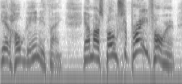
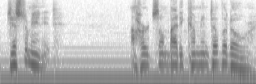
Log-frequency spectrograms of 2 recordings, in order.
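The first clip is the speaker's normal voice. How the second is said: ordinary delivery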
